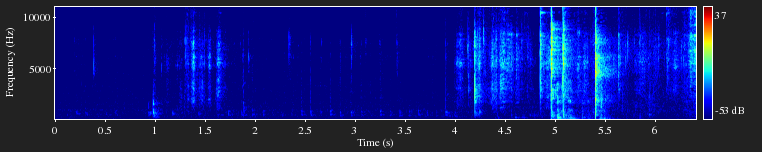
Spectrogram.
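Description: A few faint light clicks, then from about four seconds in a wooden spoon stirring thick hot fudge in a stainless steel saucepan, scraping and knocking against the pot, with two sharp knocks near the end.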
